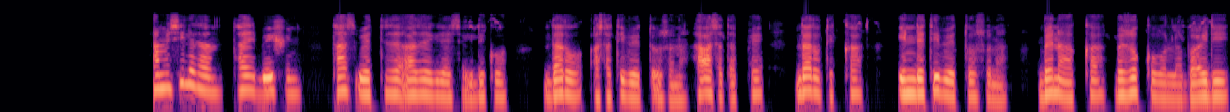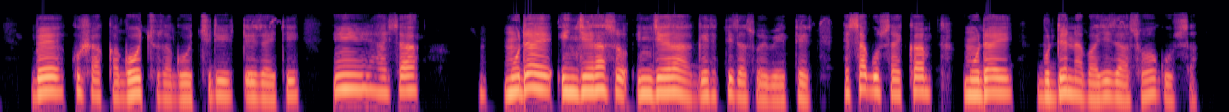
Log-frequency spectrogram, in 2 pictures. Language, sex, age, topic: Gamo, male, 25-35, agriculture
